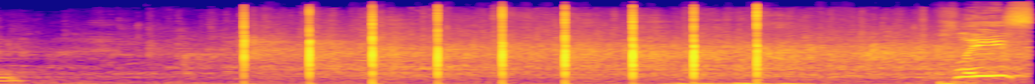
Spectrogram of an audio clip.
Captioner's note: applause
